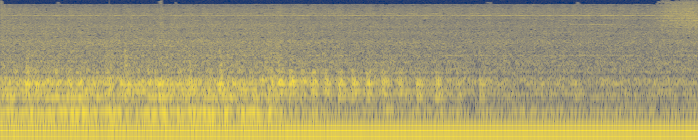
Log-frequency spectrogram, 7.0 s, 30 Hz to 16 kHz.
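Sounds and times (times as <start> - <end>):
S2000 rear noise with trunk stands kicked in neutral: 0.0 - 6.9.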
